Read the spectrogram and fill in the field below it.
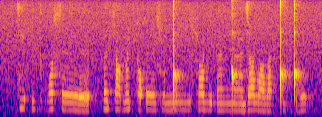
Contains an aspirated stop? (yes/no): no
